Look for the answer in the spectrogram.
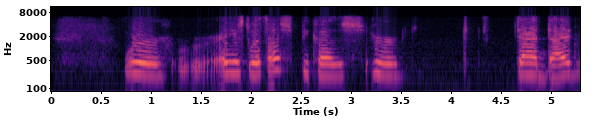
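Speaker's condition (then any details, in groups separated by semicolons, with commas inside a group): Stuttering; familial stuttering, oldest and youngest maternal uncles stutter, possibly a great uncle, very little therapy around age six; stutter noticeable to listeners, self-revealing; prolonged sounds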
